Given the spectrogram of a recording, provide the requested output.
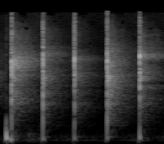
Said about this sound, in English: when two opposition fans, when two of the pundits come against each other, and the losing person must give the winning person a clap of honour.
